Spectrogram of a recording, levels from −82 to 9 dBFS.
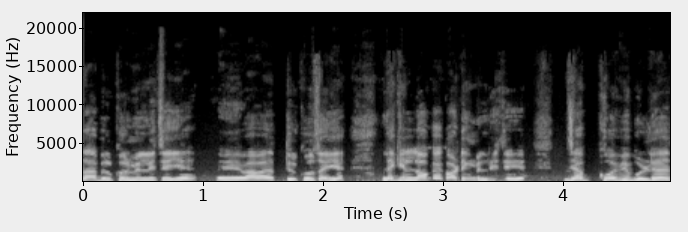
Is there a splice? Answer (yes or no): no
